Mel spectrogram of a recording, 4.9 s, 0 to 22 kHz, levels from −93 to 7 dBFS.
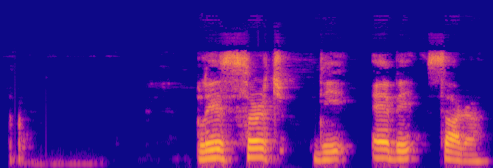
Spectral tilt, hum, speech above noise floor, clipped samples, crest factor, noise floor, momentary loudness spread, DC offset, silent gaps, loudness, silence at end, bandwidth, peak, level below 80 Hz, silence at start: -3.5 dB/octave; none; 50 dB; under 0.1%; 16 dB; -64 dBFS; 13 LU; under 0.1%; 1.22-1.37 s, 3.64-3.71 s; -15 LUFS; 0.05 s; 7.6 kHz; -2 dBFS; -56 dBFS; 0.2 s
